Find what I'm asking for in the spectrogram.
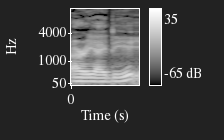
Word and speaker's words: Reid: Sure, you can go onto Twitter and find me at Joe Reid. Reid is spelled R E I D.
